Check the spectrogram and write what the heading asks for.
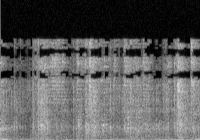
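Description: Metal shopping cart rattling and clinking irregularly as it is pushed across the store floor, over a steady low hum.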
